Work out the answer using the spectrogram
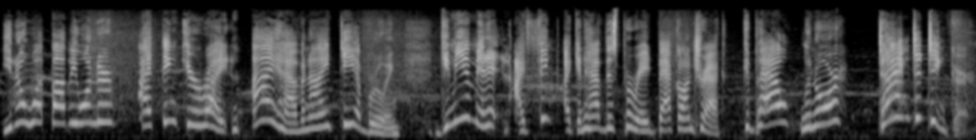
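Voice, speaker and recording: A woman's voice: very high voice, big pitch swings, normal speed, over music. A woman playing an earnest, eager, clever young girl inventor in a children's audio story. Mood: determined.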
